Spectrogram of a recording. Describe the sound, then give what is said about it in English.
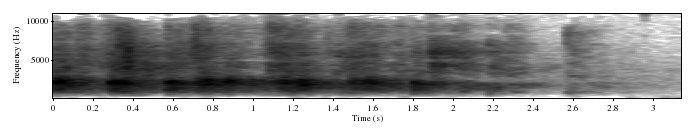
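Faint audience clapping, a soft patter of many hands that gradually thins and fades toward the end. “please don't clap.”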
